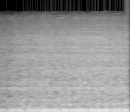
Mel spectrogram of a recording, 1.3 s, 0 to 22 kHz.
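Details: 1981 Chevrolet K5 Blazer V8 at idle with small throttle blips: loud steady burble through free-flowing exhaust, no miss; occasional belt squeal from painted-over pulleys; engine runs fine.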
